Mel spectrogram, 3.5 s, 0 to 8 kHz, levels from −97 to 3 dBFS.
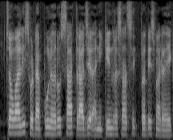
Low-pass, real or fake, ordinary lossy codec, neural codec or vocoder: none; fake; none; codec, 16 kHz, 2 kbps, FreqCodec, larger model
